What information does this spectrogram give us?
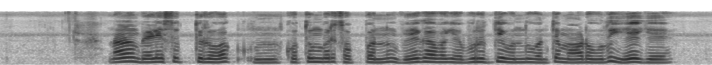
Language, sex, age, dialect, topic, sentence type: Kannada, male, 36-40, Central, agriculture, question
